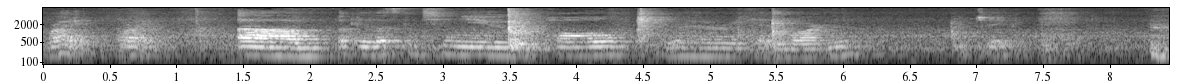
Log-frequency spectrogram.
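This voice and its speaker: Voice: medium pitch, level tone, slow pace, long pauses. A teacher leading a table read, prompting a group with questions and repeating their answers back. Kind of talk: discussion, questioning and instructing a class. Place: echoey indoor room, recorded from a distance. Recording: echoey room, far mic, clear noise.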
